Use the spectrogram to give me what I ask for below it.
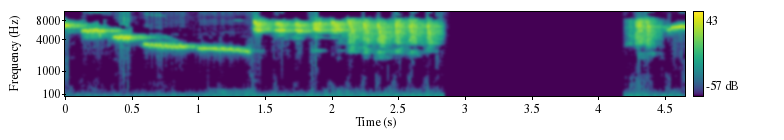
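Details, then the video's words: Sunda blue robin singing in a fluting style to provoke rivals: a high whistle dropping in steps, then a fast, even, buzzy trill lasting over a second, silence, and a final high note. "tledekan gunung nyuling bikin lawan emosi"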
